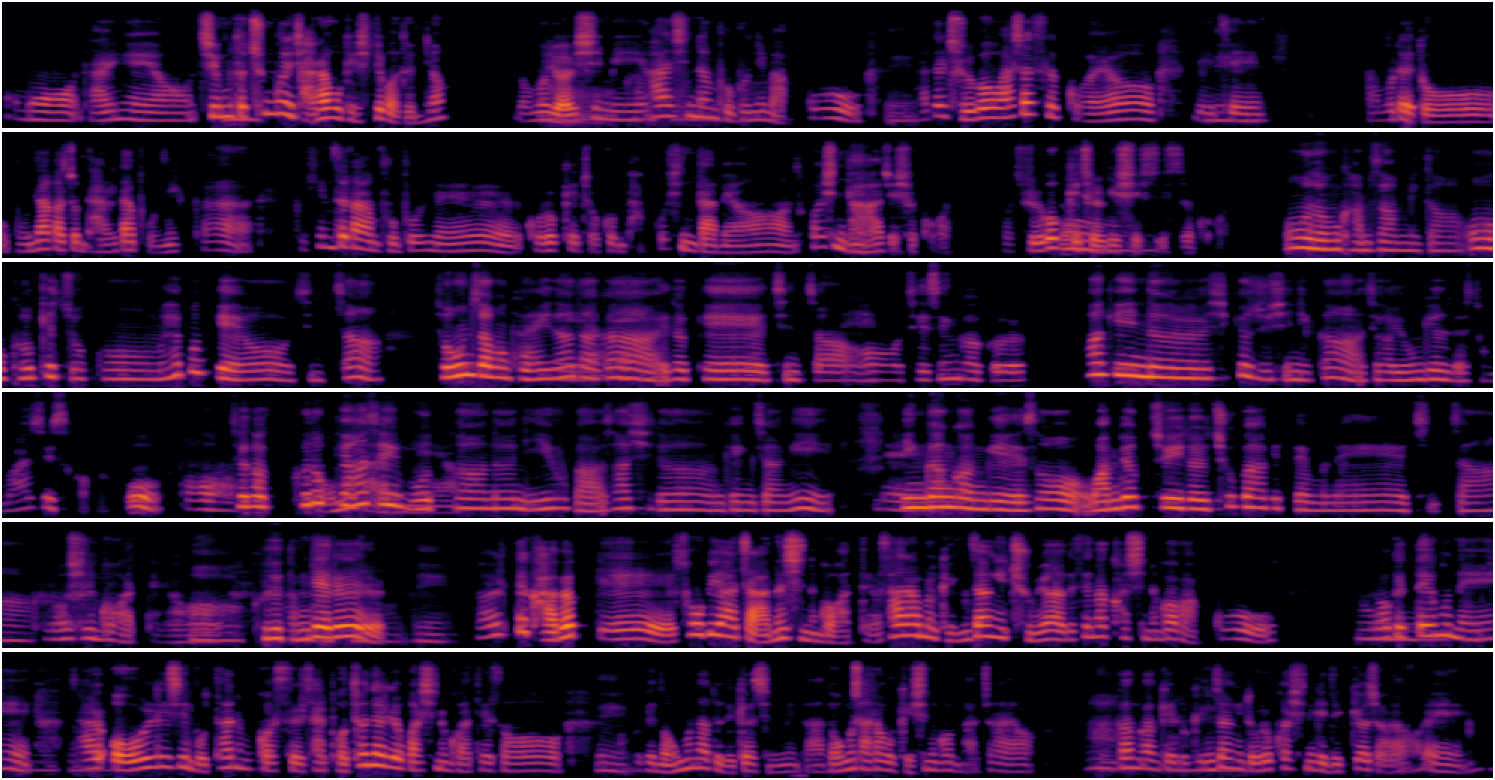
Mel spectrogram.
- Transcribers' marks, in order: tapping; other background noise; laugh; gasp
- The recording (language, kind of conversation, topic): Korean, advice, 파티에서 다른 사람들과 잘 어울리지 못할 때 어떻게 하면 좋을까요?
